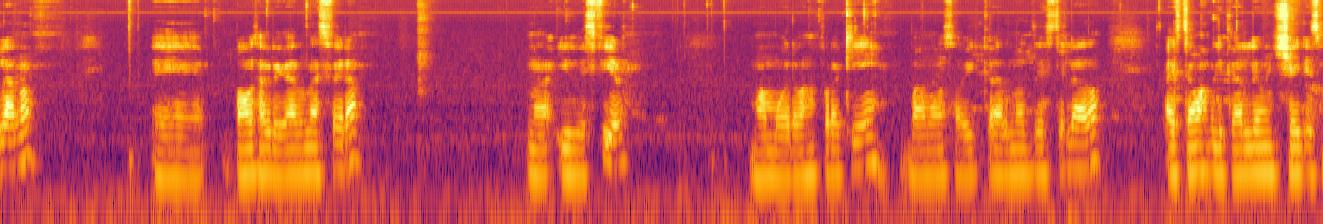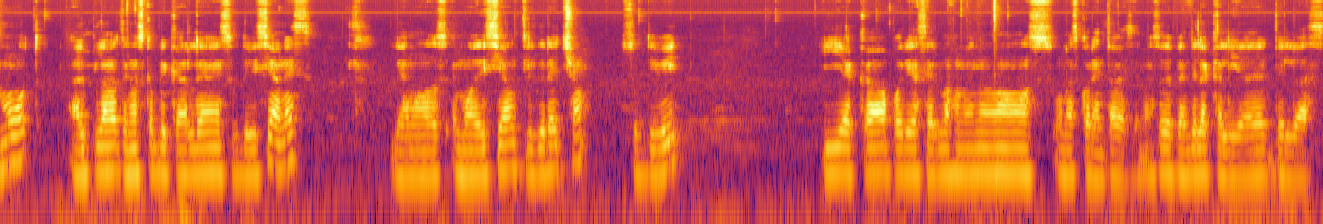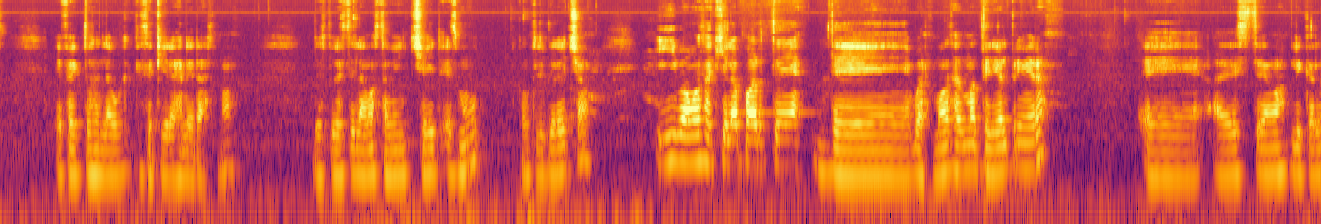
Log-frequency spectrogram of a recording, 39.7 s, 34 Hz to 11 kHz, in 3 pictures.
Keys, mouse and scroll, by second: 1.3 s, 3.1 shift+a, 6.8 g, 8.7 KP_0, 9.9-11.2 middle drag, 12.1 right click, 13.7 click, 14.5 Tab, 18.6-19.7 right drag, 21.0 click, 21.9-23.9 drag, 29.1 Tab, 30.1 right click, 33.6 click, 37.7 click.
